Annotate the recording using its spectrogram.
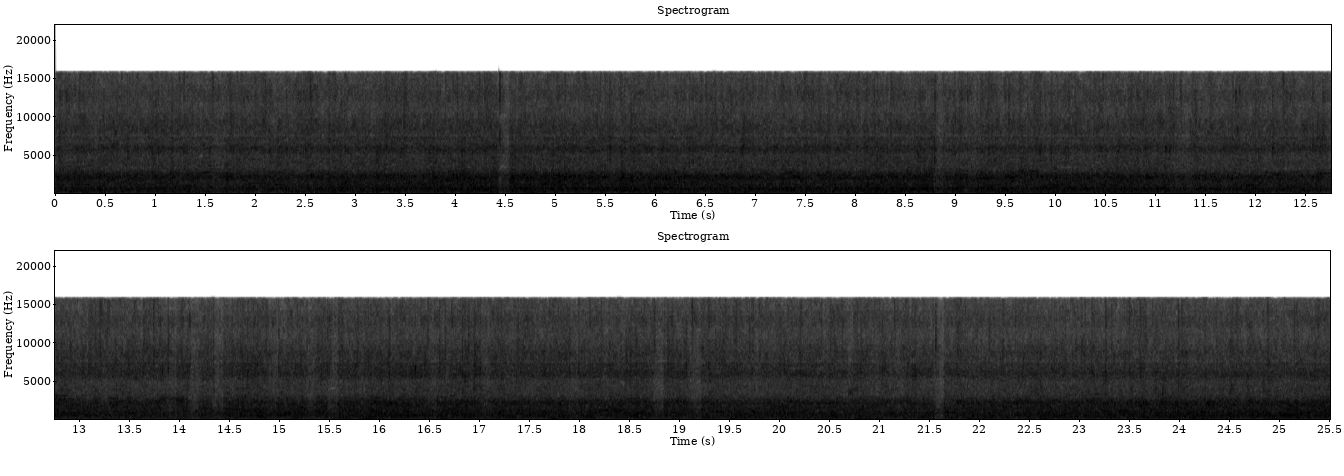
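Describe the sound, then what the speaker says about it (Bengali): Torrential rain pours across a wide area of Deganga, a dense, unbroken roar of water that stays loud and even throughout with no talking. "এই মুহূর্তে দেগঙ্গার বিস্তীর্ণ এলাকায় মুষলধারে বৃষ্টি শুরু হয়েছে"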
